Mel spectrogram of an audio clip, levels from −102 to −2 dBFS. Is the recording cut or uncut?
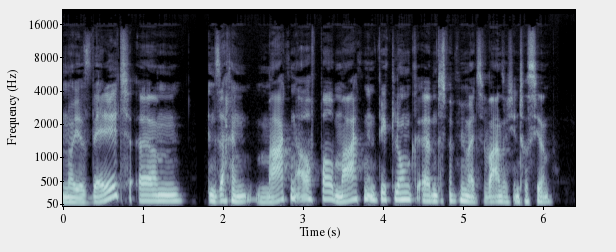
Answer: uncut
